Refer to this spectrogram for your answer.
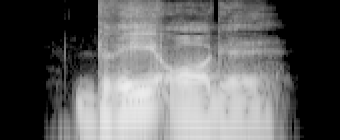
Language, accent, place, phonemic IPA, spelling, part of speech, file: German, Germany, Berlin, /ˈdreːʔɔʁɡl̩/, Drehorgel, noun, De-Drehorgel.ogg
- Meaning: barrel organ (pipe instrument with air controlled pins in a revolving barrel)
